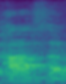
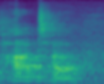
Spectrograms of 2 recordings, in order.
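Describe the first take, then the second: First: The middle consonant is an English th sound. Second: The middle consonant is a t sound. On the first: "Most English speakers would say hatha because that's the way th is pronounced" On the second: "So it's hata"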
